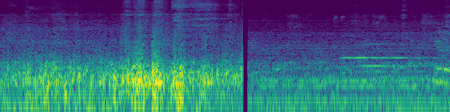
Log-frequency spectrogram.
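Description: A local train pulls into platform three at Santragachi station on the Howrah–Digha line, a dense rolling rumble with rail clatter for about three seconds before an abrupt cut to quieter platform ambience with faint tonal hums.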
